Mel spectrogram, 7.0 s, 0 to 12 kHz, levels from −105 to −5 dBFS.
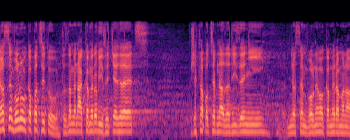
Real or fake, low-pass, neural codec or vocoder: fake; 7.2 kHz; codec, 16 kHz, 16 kbps, FreqCodec, larger model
